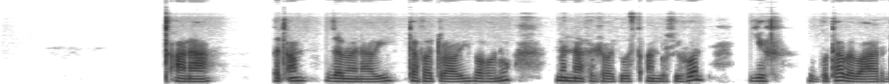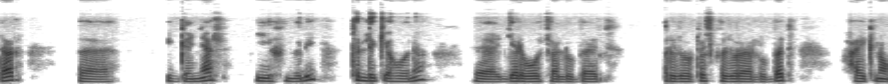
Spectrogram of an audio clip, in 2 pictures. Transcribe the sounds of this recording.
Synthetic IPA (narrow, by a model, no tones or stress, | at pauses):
t̪ʼana | b̥ət̪ʼamzəmənawit̪ʰəfət̪ʼɾawibəɦo̞nu | mənːafəʃawot͡ʃːwʊst̪ʼand̪usiɦo̞n | jɪh | bo̞t̪ʰabəβahɨɾd̪aɾ | bə | jɪɡːəɲːal | jɪhɨŋɡɨd̪i | t̪ʰɨlːɨkʼjɛɦo̞nə | d͡ʒəlβəwo̞t͡ʃːjalːubːət̪ | ɾizo̞ɾt̪ʰo̞t͡ʃːkʰəzuɾajalːubːət̪ | hajkʼnəw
